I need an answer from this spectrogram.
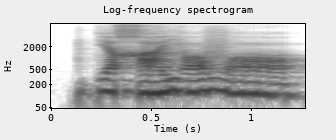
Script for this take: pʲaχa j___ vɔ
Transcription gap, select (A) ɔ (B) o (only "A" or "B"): A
